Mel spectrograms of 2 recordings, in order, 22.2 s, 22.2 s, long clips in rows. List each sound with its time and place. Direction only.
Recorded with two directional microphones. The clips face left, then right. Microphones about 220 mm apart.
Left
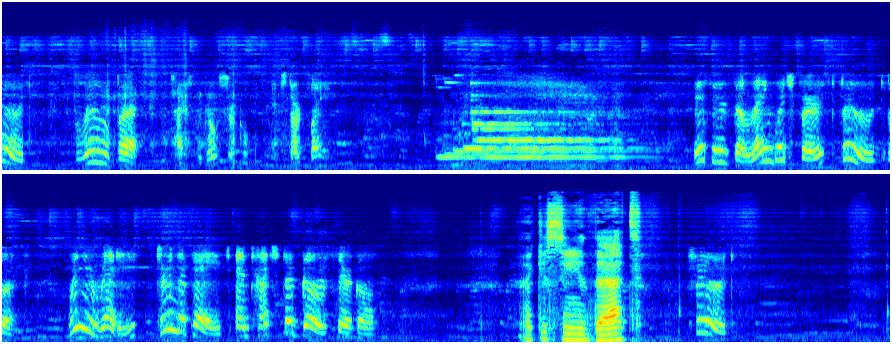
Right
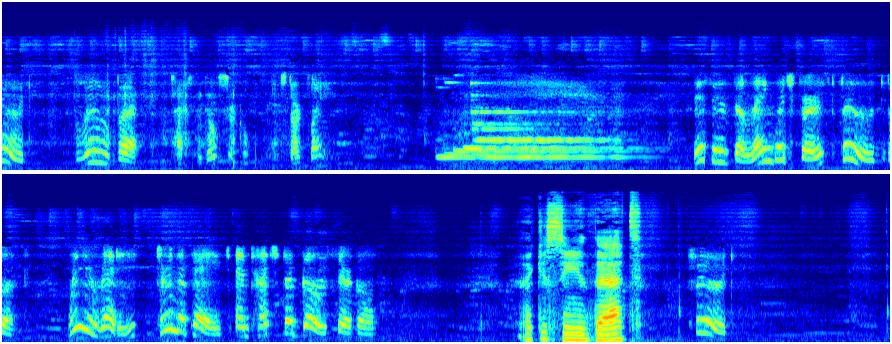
0.0 s music: centre (ahead or behind)
0.9 s cricket: 5° right (ahead or behind)
3.4 s a sound: 5° right (ahead or behind)
5.9 s music: 20° right (ahead or behind)
8.6 s speech: 10° right (ahead or behind)
11.9 s music: 10° right (ahead or behind)
13.0 s telephone: 10° right (ahead or behind)
17.6 s speech: 15° right (ahead or behind)
19.8 s a sound: 10° right (ahead or behind)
